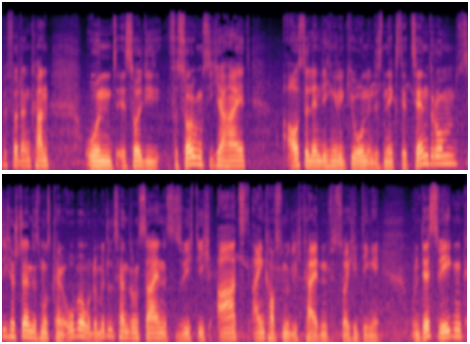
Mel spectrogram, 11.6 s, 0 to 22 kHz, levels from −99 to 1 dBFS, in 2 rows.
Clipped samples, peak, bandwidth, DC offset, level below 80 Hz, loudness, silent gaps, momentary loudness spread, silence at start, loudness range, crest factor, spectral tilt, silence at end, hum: under 0.1%; -2 dBFS; 16.5 kHz; under 0.1%; -56 dBFS; -20 LUFS; none; 9 LU; 0 s; 3 LU; 18 dB; -6 dB/octave; 0 s; none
